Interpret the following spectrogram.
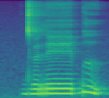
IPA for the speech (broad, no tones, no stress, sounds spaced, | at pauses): dʱ ø r eː ɓ ɯ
